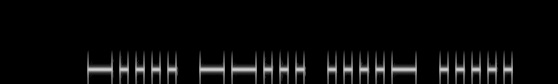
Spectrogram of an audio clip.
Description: Morse code, heard as a keyed tone, about 15 wpm, 700 Hz. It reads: 6745
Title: Numbers - 4-Digit 15wpm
